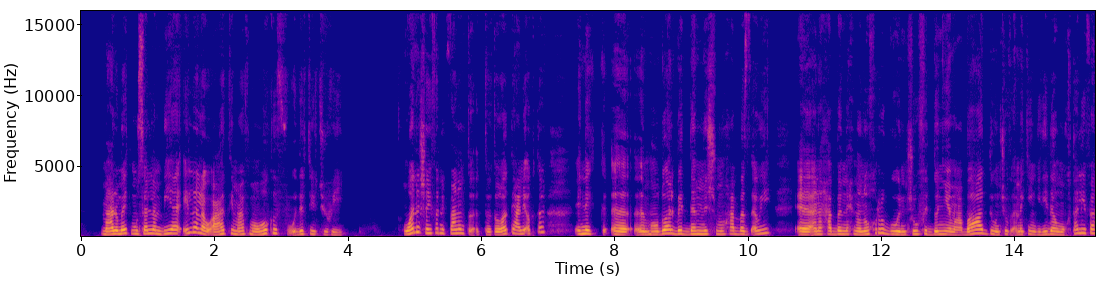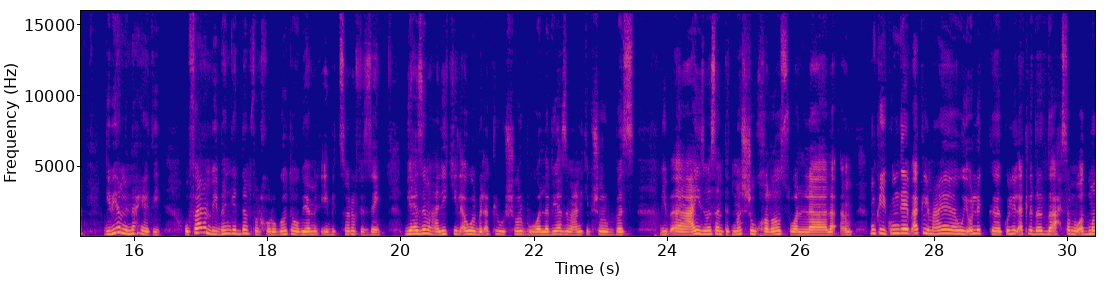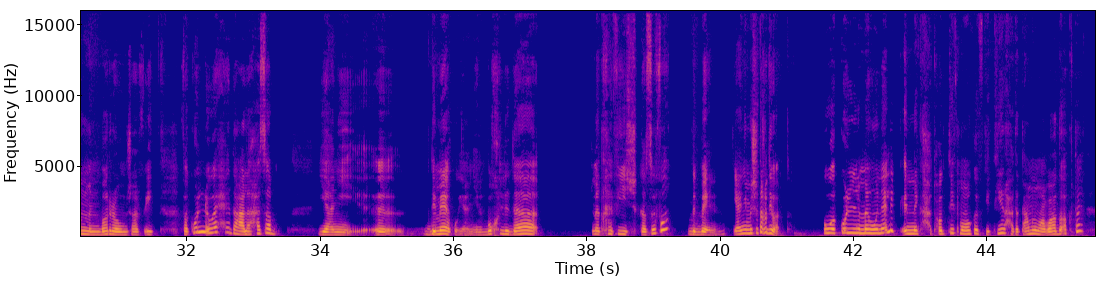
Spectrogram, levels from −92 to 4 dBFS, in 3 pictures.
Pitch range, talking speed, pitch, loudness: 205-270 Hz, 155 wpm, 230 Hz, -26 LUFS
